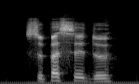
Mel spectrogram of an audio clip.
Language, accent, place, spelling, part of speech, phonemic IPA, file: French, France, Lyon, se passer de, verb, /sə pa.se də/, LL-Q150 (fra)-se passer de.wav
- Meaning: to do without, dispense with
